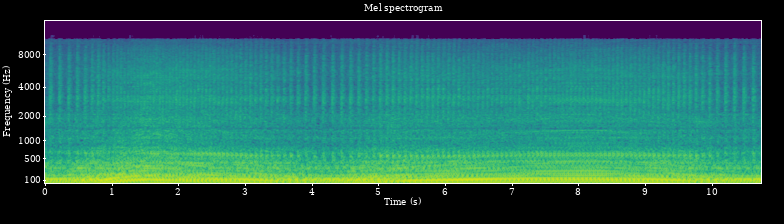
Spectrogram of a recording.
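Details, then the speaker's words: 2015 Chevy Express 4.8L van, knock from right side under hood, heard with throttle blips: sharp rapid knocking keeps pace with engine and quickens with revs, not rod knock; bad lifter on the right side. "That don't sound like a rod knock. Sounds weird. Definitely sounds like a hard hit from under here."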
